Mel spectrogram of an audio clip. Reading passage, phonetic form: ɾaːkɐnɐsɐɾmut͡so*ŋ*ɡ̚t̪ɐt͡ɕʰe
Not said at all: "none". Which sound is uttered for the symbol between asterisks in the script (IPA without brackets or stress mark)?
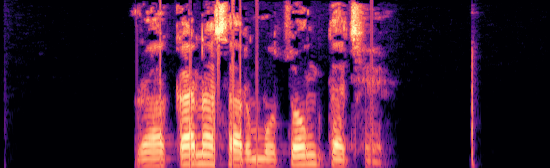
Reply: ŋ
